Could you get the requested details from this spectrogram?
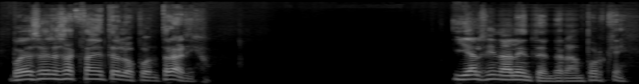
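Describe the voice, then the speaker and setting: A Colombian man lecturing at a university conference, steady and measured, now and then slipping into quieter asides. His voice is dark and mellow. The sound is dry and close, with no room echo. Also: on the high side. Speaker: conference speaker. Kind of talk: academic lecture. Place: university auditorium.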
